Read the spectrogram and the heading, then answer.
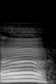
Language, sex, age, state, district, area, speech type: Kashmiri, male, 18-30, Jammu and Kashmir, Kulgam, urban, read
